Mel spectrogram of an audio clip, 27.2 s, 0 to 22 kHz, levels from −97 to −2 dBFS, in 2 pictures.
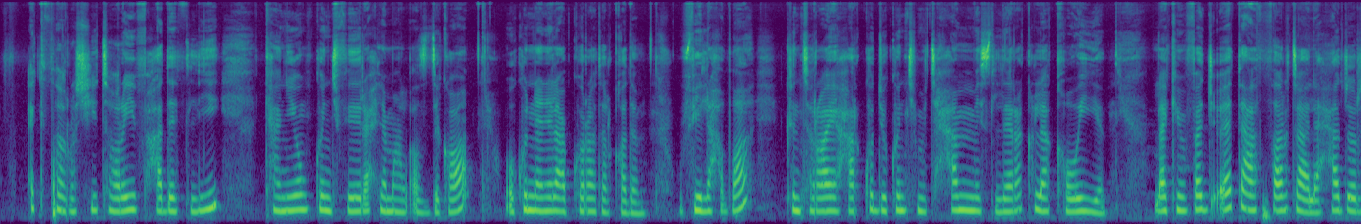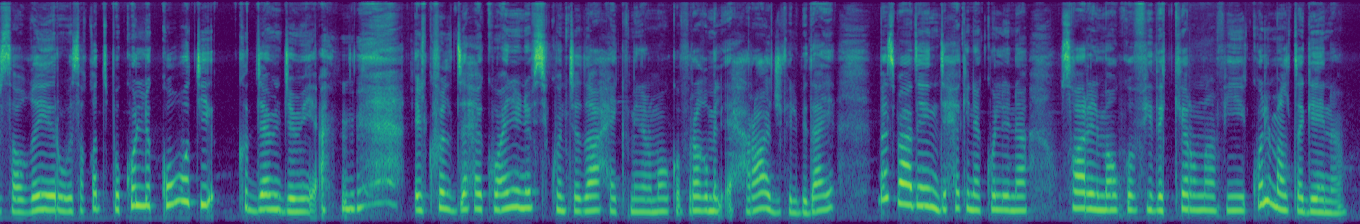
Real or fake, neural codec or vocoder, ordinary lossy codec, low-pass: fake; vocoder, 48 kHz, 128 mel bands, Vocos; none; none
